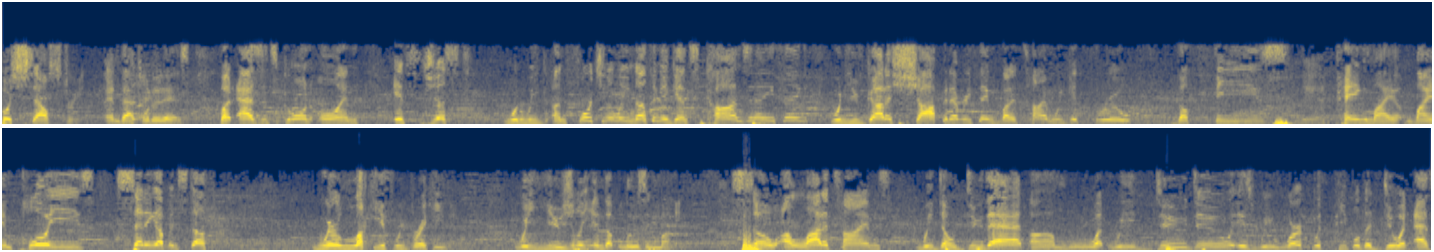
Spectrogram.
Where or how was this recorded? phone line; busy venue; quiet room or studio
busy venue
